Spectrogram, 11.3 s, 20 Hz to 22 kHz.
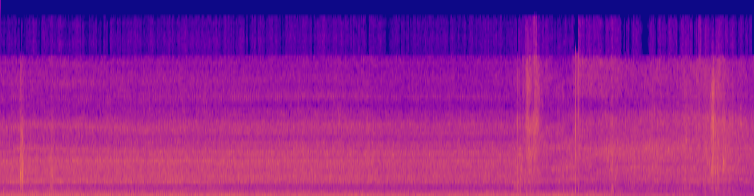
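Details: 2012 GMC Acadia 3.6L V6 at cold start idles with a deep, lumpy rumble that pulses unevenly. It has a random misfire that sets no code but makes the check-engine light blink during the misfire.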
